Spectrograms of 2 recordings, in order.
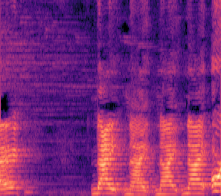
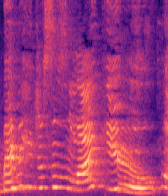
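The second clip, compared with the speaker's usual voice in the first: higher put-on cartoon voice; character quote; 8 semitones higher than usual. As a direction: mimic the cartoon character, pitched up. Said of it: "And then he was like".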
